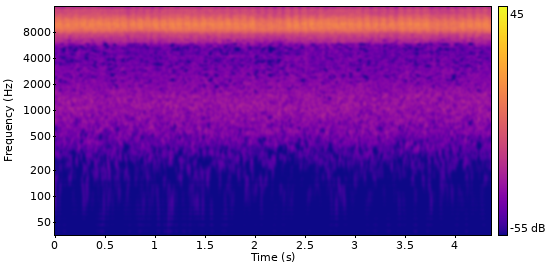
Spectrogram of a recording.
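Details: A chorus of crickets keeps up a piercing, high-pitched trill, finely pulsed and even in loudness, with a soft background hiss and nothing else heard.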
